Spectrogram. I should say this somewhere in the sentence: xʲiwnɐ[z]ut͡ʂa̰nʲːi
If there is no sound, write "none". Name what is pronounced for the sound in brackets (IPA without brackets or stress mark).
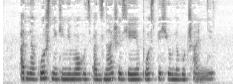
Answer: v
